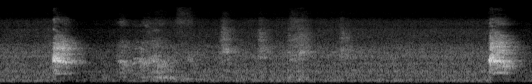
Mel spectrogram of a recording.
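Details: Two Shiba Inu dogs fight over a red couch, one giving sharp barks at the start and again near the end, with softer growly yips and scuffling in between in an indoor room.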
